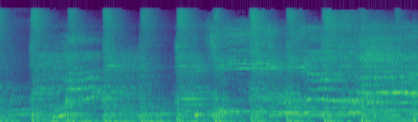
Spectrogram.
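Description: Live rock band playing through a PA, with sung vocals over a steady drum beat of about two hits a second.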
